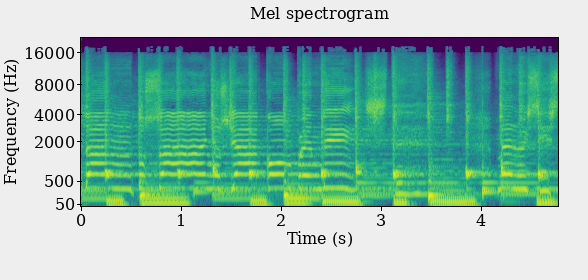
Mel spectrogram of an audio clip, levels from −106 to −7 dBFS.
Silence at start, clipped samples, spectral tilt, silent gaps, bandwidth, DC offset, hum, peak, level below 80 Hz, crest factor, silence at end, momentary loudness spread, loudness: 0 s; under 0.1%; -4 dB/octave; none; 18 kHz; under 0.1%; none; -2 dBFS; -28 dBFS; 14 dB; 0 s; 4 LU; -16 LUFS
